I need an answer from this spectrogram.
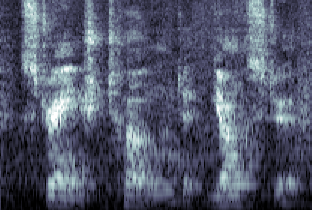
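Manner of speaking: ordinary delivery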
